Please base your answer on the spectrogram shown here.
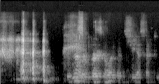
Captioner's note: laughing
